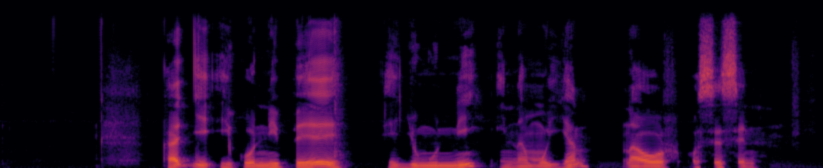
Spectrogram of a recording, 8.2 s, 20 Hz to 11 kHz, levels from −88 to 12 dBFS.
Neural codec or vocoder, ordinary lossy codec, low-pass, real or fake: none; none; 9.9 kHz; real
